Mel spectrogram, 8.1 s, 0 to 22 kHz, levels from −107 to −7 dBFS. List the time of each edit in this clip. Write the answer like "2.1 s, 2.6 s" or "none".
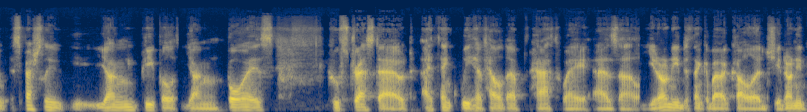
1.7 s, 2.3 s, 3.4 s, 4.8 s, 5.3 s, 6.4 s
